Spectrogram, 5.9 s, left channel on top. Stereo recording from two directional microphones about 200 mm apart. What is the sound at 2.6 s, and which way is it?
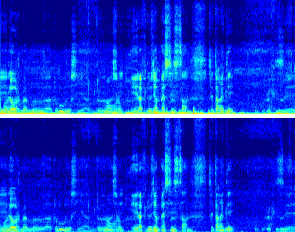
Speech, 20° right (ahead or behind).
